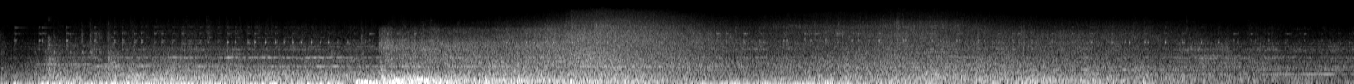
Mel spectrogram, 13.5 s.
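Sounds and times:
heavy machinery of floating cranes hoisting a sunken submarine: 0:00.4 - 0:13.5
deep rumbling surge: 0:01.4 - 0:13.0.

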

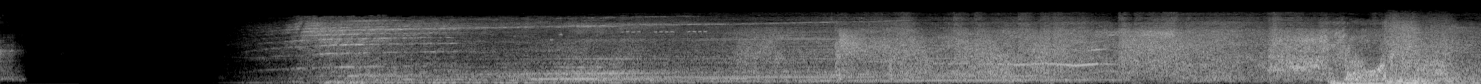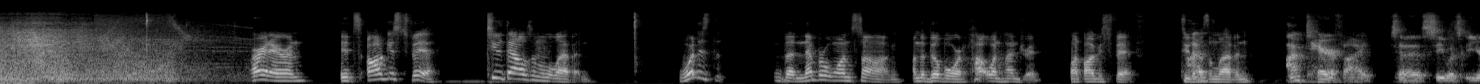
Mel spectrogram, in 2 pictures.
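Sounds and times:
time machine car departure mechanical roar with squealing tones: 0:02.2 - 0:17.3
speech: 0:17.5 - 0:20.8, 0:21.6 - 0:29.6.

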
